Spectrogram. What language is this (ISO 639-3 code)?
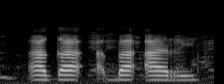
sot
